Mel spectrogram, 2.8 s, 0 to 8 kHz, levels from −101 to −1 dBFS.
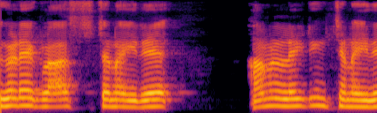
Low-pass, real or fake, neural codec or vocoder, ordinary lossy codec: none; real; none; none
